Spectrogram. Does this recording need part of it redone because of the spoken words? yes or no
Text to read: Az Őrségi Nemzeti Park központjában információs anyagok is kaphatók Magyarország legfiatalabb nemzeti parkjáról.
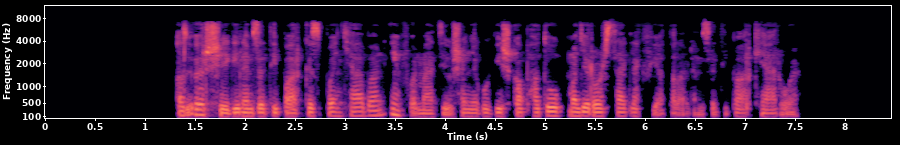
no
